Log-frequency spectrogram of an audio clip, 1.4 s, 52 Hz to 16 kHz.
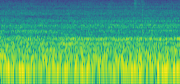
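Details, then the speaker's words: Z Grills 700D3 pellet grill during its initial burn-in, switched to smoke: a steady, even low hum with no rattle or scraping as the fan runs and the auger turns. Normal fan and auger operation. "And we can hear the fan going. Let's see if the auger's turning. And the auger seems to be turning."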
